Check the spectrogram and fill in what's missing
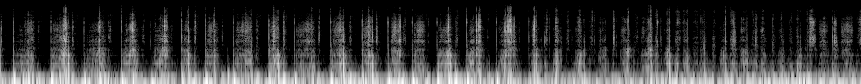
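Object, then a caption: Cardboard puzzle pieces with scratch-off coating. A stylus scratches the coating off thin cardboard pieces of a scratch-off jigsaw puzzle in quick strokes. It makes a steady run of rapid, dry scratching bursts with a gritty, bright edge over a low, close-up rumble, and each stroke stops short with almost no ring.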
